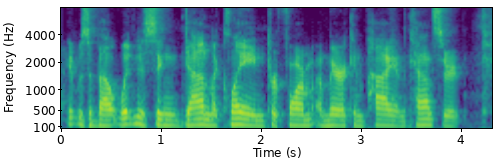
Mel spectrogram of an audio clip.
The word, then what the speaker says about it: McLean: was about witnessing Don mlan perform American Pion concert I also want to correct my pronunciation it's Don mlan not Don McLean like I said on that episode so I'm kind of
